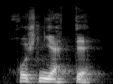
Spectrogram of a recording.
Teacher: Ona görə xoş niyyətli sözündə sadəcə l d ilə əvəz olunur. Xoş niyyətli belə bir versiya yaranır.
